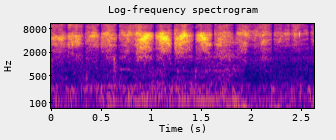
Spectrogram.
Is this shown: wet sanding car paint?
yes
